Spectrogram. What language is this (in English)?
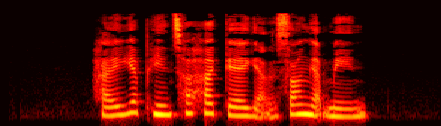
Cantonese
